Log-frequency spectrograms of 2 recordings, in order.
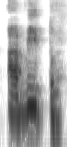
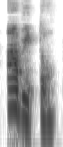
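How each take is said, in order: First: The stress is on the second syllable. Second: The stress is on the first syllable. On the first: It is the present tense, first person. "la primera persona del modo indicativo, del presente" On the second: It is a noun meaning a habit. "el nombre está en esdrújula"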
